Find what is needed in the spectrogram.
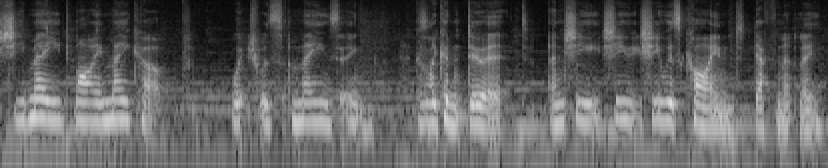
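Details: Aphasia following a stroke.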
